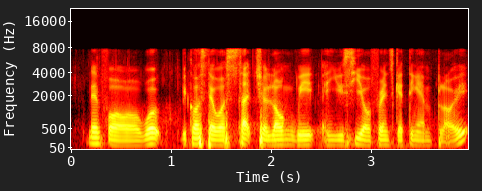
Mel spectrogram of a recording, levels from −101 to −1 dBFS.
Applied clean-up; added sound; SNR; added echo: neural separator model SepFormer DNS4.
